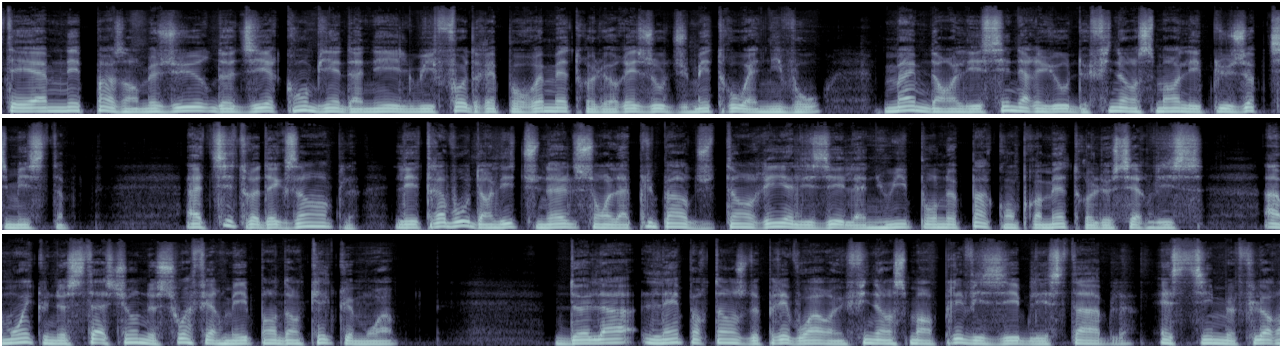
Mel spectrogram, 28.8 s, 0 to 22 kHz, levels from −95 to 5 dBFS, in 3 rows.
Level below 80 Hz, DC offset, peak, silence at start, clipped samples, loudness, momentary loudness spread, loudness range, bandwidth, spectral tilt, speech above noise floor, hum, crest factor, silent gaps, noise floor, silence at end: -44 dBFS; under 0.1%; -6 dBFS; 0.05 s; under 0.1%; -23 LUFS; 4 LU; 2 LU; 17.5 kHz; -5 dB/octave; 42 dB; none; 18 dB; none; -65 dBFS; 0 s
